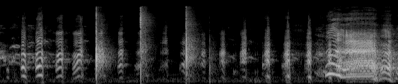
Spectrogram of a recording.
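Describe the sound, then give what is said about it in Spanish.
Bursts of breathy laughter with a few sharp hand claps mixed in, roughly three loud slaps spaced about half a second apart, ending in a sustained high-pitched laugh. “Aquí nos estamos riendo como cuando se ríe Michael Jackson, que eh, Michael, Mike Tyson, que se aplaude y se.”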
